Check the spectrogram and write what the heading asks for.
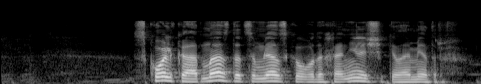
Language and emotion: Russian, neutral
